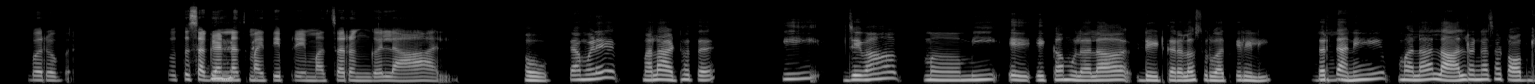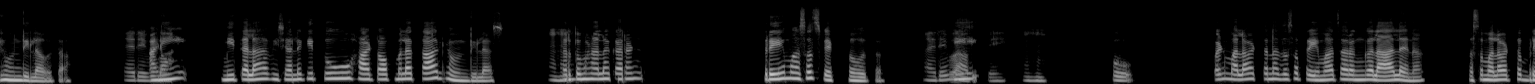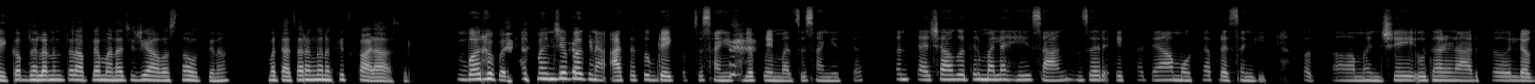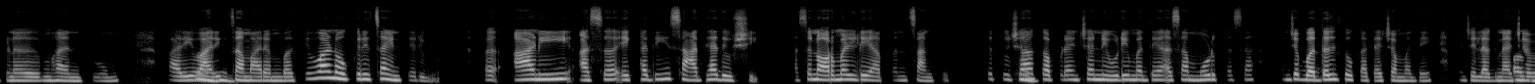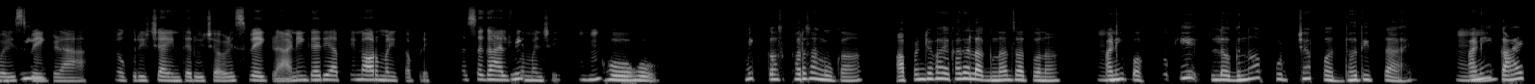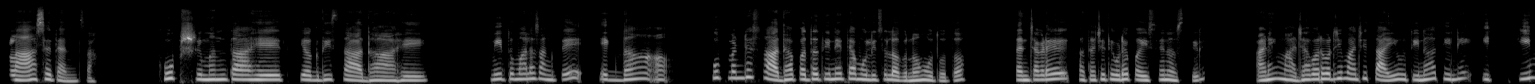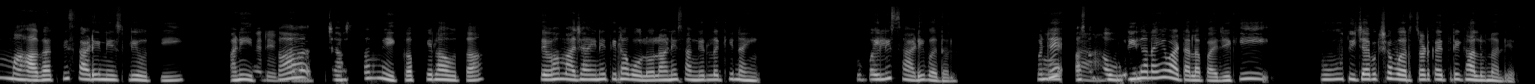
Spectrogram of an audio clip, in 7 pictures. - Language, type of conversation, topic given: Marathi, podcast, कपडे निवडताना तुझा मूड किती महत्त्वाचा असतो?
- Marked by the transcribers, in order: chuckle; tapping; in English: "ब्रेकअप"; laughing while speaking: "बरोबर"; in English: "ब्रेकअपचं"; inhale; in English: "इंटरव्ह्यू"; in English: "इंटरव्ह्यूच्या"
